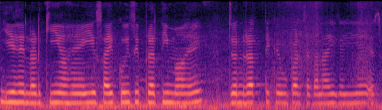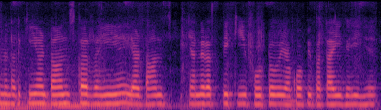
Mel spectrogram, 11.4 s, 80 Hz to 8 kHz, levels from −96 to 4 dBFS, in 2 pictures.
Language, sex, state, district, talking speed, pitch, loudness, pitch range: Hindi, female, Bihar, Sitamarhi, 185 wpm, 205 Hz, -29 LUFS, 190-215 Hz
